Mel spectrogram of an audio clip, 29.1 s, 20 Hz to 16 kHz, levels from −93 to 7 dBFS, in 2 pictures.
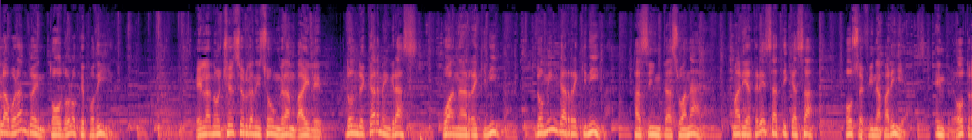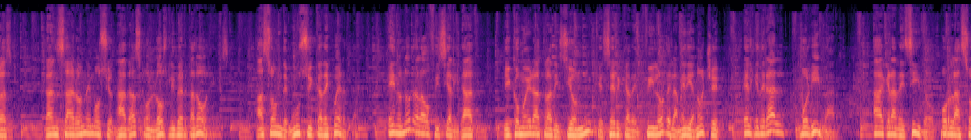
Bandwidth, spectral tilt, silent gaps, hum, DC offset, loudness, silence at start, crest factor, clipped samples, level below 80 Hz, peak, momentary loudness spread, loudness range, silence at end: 14 kHz; -6.5 dB/octave; none; none; under 0.1%; -18 LUFS; 0 s; 12 dB; under 0.1%; -42 dBFS; -4 dBFS; 14 LU; 2 LU; 0 s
